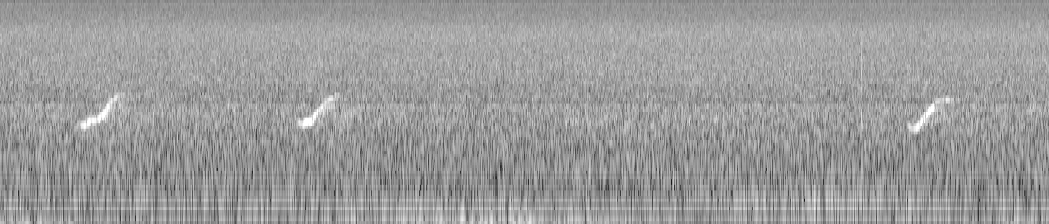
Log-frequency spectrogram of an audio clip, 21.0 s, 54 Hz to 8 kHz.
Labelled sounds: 2.1	2.4	humpback whale, 0.80 to 0.96 kHz
6.4	6.8	humpback whale, 0.80 to 0.99 kHz
18.7	19.1	humpback whale, 0.80 to 0.90 kHz

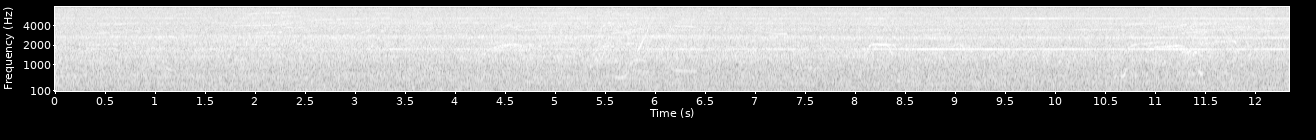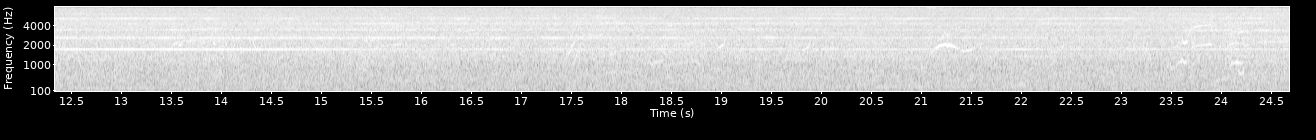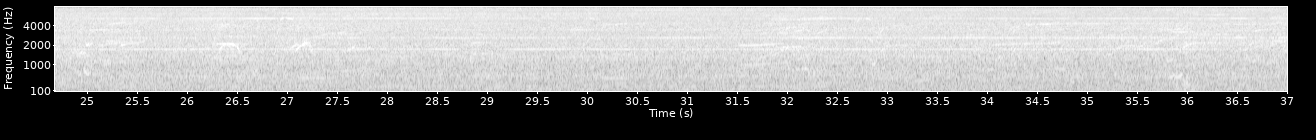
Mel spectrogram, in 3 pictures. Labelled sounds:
26.2	26.6	killer whale, southern resident, 1.2 to 5.2 kHz
27.0	27.7	killer whale, southern resident, 1.7 to 3.8 kHz

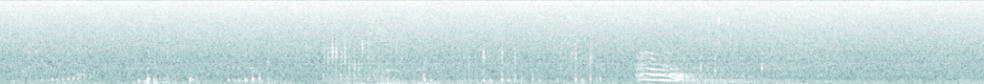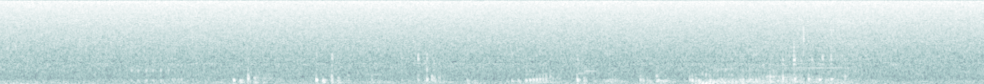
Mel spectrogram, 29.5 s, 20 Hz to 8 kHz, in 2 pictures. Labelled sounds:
9.6	9.9	humpback whale, 1.1 to 1.2 kHz

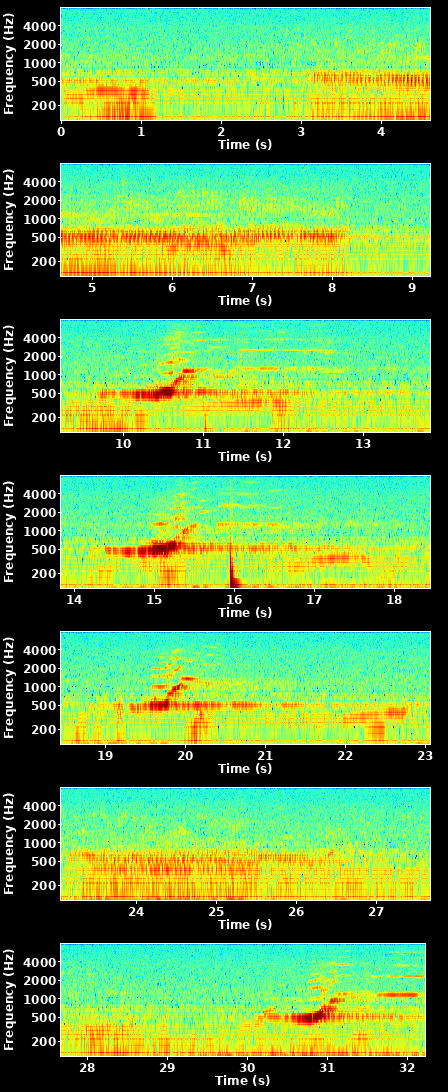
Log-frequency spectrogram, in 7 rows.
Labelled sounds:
4.4	4.8	humpback whale, 1.0 to 1.2 kHz
7.0	7.2	humpback whale, 1.2 to 1.8 kHz
10.5	12.8	humpback whale, 0.80 to 3.9 kHz
15.2	16.7	humpback whale, 0.80 to 6.3 kHz
19.5	20.5	humpback whale, 0.80 to 4.7 kHz
30.8	32.2	humpback whale, 0.80 to 5.9 kHz

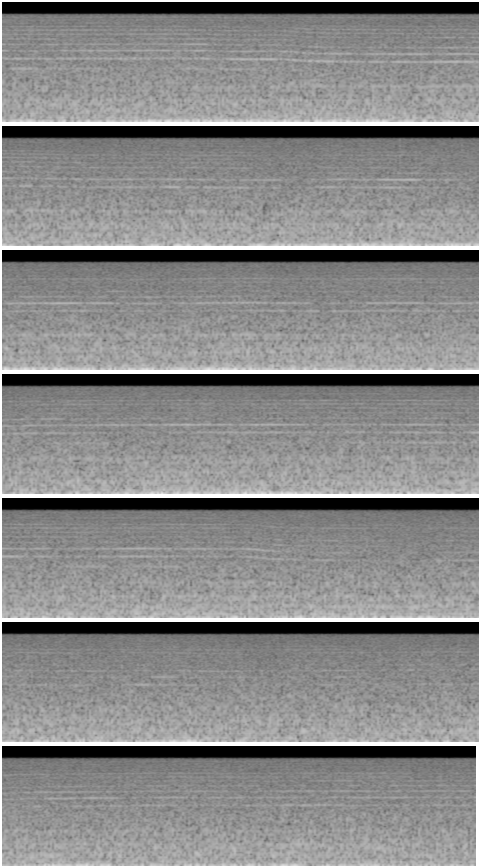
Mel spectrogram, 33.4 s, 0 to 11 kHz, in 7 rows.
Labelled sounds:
21.4	22.5	killer whale, southern resident, 1.8 to 5.3 kHz

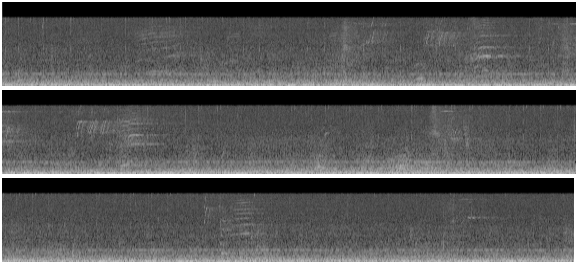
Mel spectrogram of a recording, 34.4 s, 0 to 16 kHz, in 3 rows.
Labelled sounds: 6.5	7.8	killer whale, southern resident, 0.75 to 7.3 kHz
8.3	9.2	killer whale, southern resident, 2.2 to 5.1 kHz
11.0	11.8	killer whale, southern resident, 0.74 to 6.6 kHz
12.8	14.6	killer whale, southern resident, 0.48 to 6.5 kHz
31.8	32.6	killer whale, southern resident, 1.9 to 7.9 kHz

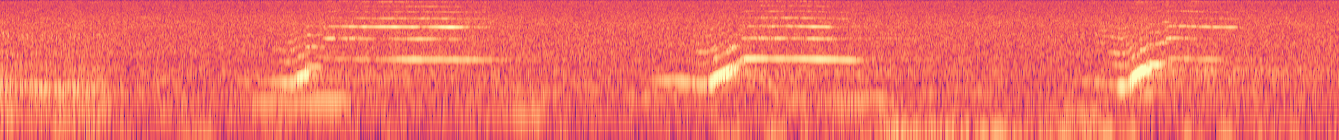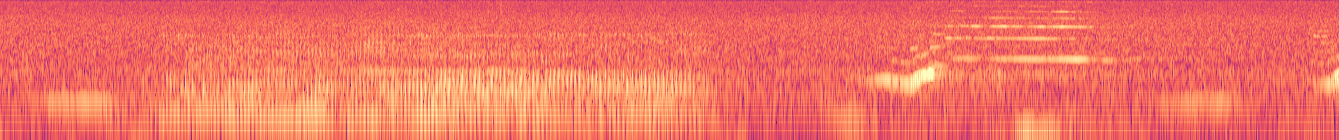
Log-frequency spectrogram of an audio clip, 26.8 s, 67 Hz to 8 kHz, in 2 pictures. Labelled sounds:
2.8	4.7	humpback whale, 0.90 to 7.5 kHz
7.0	8.7	humpback whale, 0.80 to 6.6 kHz
11.0	12.4	humpback whale, 0.80 to 7.6 kHz
22.3	24.4	humpback whale, 0.86 to 6.5 kHz
24.9	25.2	humpback whale, 4.1 to 4.3 kHz

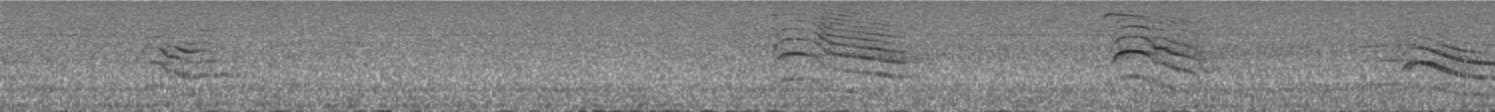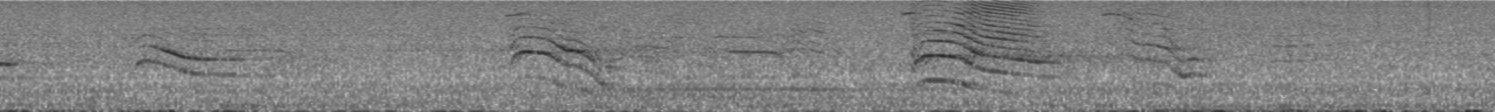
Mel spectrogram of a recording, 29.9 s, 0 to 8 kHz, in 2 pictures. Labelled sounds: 1.5	2.1	killer whale, Bigg's (transient), 0.90 to 2.2 kHz
7.8	9.1	killer whale, Bigg's (transient), 0.90 to 6.5 kHz
11.0	12.1	killer whale, Bigg's (transient), 0.80 to 5.4 kHz
13.7	15.1	killer whale, Bigg's (transient), 0.86 to 2.3 kHz
16.3	17.4	killer whale, Bigg's (transient), 0.93 to 3.0 kHz
20.0	21.0	killer whale, Bigg's (transient), 0.80 to 5.6 kHz
21.3	21.7	killer whale, Bigg's (transient), 2.0 to 2.3 kHz
22.1	22.8	killer whale, Bigg's (transient), 1.5 to 2.9 kHz
24.1	27.1	killer whale, Bigg's (transient), 0.80 to 8.0 kHz

